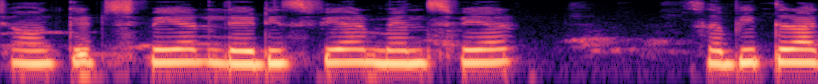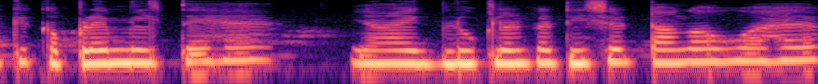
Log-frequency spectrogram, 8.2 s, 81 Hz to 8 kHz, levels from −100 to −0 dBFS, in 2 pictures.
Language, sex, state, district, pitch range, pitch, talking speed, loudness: Hindi, female, Bihar, Jamui, 255-280 Hz, 265 Hz, 160 wpm, -16 LUFS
